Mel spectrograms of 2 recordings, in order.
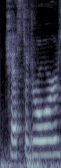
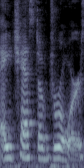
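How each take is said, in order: First: It is said fast, running the words together. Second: It is said slowly, each word kept separate. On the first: "because you say it so fast" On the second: "but it's really a chest of drawers"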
